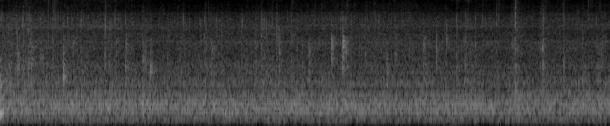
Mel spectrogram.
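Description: Pieces of village pond fish fry in a pan with a steady, even sizzle that fills the whole stretch, moderately loud and close, broken by occasional faint pops and crackles, no talking.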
